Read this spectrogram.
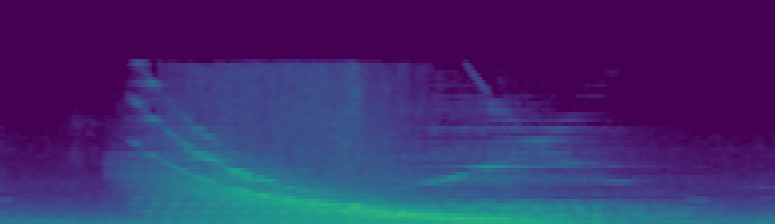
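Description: A shimmering magical sound sweeps down in pitch and fades.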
